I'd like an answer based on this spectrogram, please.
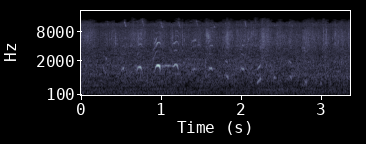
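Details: Puppies one month and two days old give a run of short, high, squeaky whimpers, about ten quick peeps in three seconds with one sharper cry near the first second, over a soft background hiss.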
